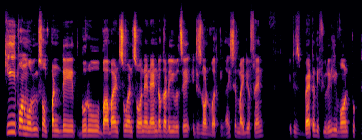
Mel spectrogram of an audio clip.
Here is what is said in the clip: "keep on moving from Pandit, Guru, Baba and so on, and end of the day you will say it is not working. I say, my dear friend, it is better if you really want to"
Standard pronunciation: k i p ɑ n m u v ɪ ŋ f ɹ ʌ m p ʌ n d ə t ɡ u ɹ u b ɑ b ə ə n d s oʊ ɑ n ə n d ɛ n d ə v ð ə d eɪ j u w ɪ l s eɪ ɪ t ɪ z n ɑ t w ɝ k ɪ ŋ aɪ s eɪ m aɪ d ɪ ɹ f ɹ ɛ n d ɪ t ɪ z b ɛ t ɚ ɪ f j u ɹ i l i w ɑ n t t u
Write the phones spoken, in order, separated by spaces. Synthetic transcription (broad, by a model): k i p ɑ n m u v ɪ ŋ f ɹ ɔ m p ʌ n d ə t ɡ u ɹ u b ɑ b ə ə n d s oʊ ɑ n ə n d ɛ n d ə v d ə d eɪ j u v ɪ l s eɪ ɪ t ɪ z n ɑ t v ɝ k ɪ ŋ aɪ s eɪ m aɪ d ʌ ɹ f ɹ ɛ n d ɪ t ɪ z b ɛ t ɚ ɪ f j u ɹ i l i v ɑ n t t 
